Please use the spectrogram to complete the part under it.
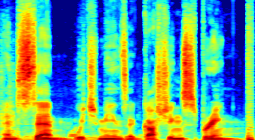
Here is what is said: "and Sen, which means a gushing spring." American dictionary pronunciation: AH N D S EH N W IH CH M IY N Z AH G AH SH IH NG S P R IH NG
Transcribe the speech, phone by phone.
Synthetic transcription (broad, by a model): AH N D S EH N W IH CH M IY N Z AH G AH SH IH NG S P R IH NG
